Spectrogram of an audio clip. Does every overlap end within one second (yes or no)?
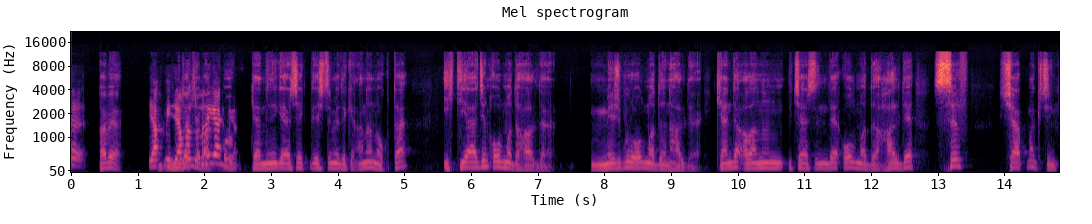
no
